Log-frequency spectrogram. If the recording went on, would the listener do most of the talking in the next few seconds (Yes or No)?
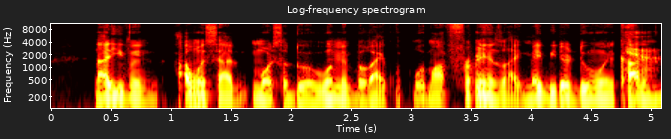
No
